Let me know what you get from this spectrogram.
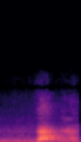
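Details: A single short bark from a male Golden Retriever puppy in Delhi NCR, India: one sharp, harmonic burst in the middle of the clip, with a low steady background hum before and after.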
